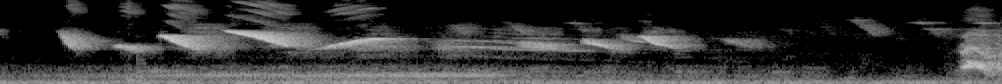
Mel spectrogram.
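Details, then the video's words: Captive Green-winged Saltator from Brazil, bald after moulting, delivers a rapid tumbling phrase of bright slurred whistles, loud at first and fading into shorter notes, ending with a brief noisy sound. "Trinca ferro careca, saindo de muda!!"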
